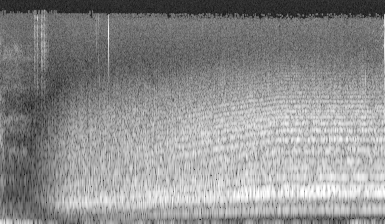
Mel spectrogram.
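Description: A civil defense siren at the start of a music track winds up from a low growl into a loud, steady wailing tone that swells and holds for several seconds, with no voices present.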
